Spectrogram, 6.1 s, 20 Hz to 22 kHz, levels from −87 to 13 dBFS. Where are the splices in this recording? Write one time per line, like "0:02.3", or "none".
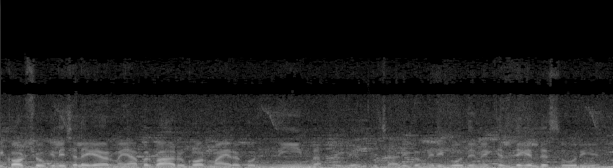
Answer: none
